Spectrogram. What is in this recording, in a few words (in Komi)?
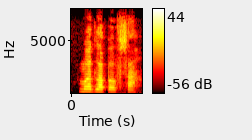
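"мӧдлапӧвса", Komi, female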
